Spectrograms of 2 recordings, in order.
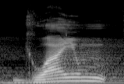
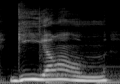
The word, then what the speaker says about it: Guillaume: This series is created by Guam. It's pronounced Guillaume, you peasant.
